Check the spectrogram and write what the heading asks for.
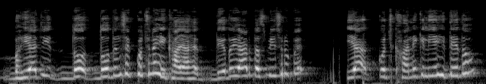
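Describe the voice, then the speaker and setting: A man's voice: extremely high pitch, expressive, fairly quick. An actor playing a poor, hungry young male beggar who pleads for a little money in a comedy sketch. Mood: pleading. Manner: begging, pleading.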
